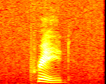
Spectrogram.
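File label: "prayed", US English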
